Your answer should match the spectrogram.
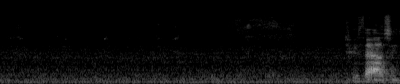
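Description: Dry-erase marker writing on a whiteboard: faint scratchy strokes, with one longer stroke a little past two seconds in.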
